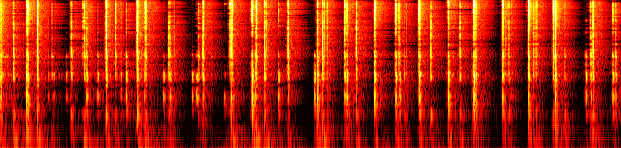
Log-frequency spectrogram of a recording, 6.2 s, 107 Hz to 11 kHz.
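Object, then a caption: Plastic window candle base. Long nails tap rapidly on the hollow base of a plastic window candolier, making a quick run of short, dry, bright clicks with almost no ring. The taps come in uneven bursts throughout, about 32 in all, with a faint low hum underneath.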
